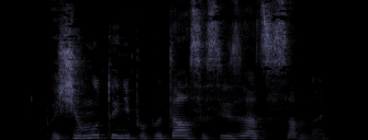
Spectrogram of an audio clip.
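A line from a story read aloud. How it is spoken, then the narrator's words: Mutter. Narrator (Russian): пробормотал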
